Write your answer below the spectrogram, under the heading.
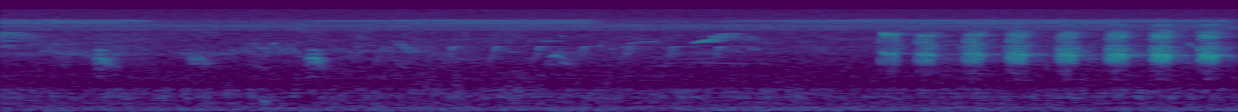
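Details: Cotton pygmy goose, also called cotton teal, a small perching duck: faint scattered chirps, then a quick series of short clipped notes at roughly two per second over steady low background rumble.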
